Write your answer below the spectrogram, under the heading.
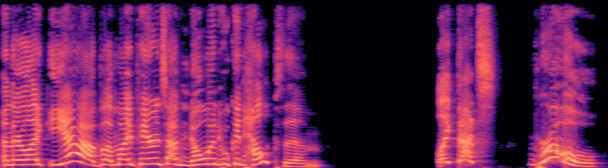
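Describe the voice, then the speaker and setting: A young woman streaming live, chatting casually with viewers in an animated, emphatic way full of fillers and quick pitch jumps. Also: no echo, studio quality, soft background music. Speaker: livestreamer.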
